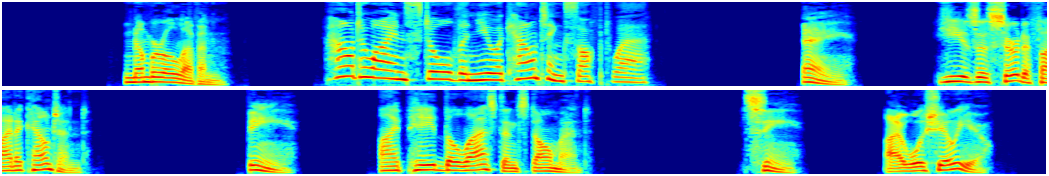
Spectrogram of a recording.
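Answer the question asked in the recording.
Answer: C: I will show you.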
